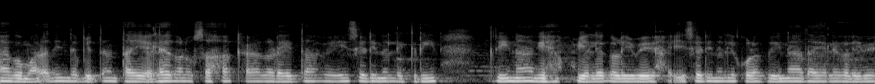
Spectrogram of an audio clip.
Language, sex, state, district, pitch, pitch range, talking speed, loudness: Kannada, male, Karnataka, Raichur, 140 Hz, 135-145 Hz, 145 wpm, -18 LUFS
